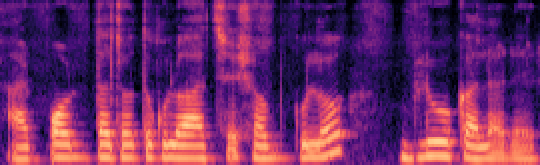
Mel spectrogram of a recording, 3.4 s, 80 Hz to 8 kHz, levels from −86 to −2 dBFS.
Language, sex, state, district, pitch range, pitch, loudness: Bengali, female, Tripura, West Tripura, 170-190 Hz, 180 Hz, -17 LUFS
